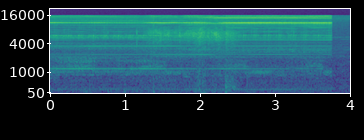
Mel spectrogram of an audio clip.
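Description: Motor of an iOptron iAFS2 electronic inline telescope focuser running, a steady whine of several high tones over a low hum. It cuts off suddenly shortly before the end.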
